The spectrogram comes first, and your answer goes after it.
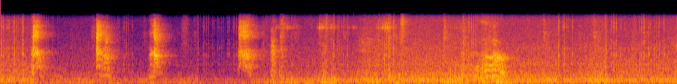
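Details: Shiba Inu giving a run of short, sharp barks, four in the first five seconds, then a softer drawn-out yelp near ten seconds over a constant low indoor hum.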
